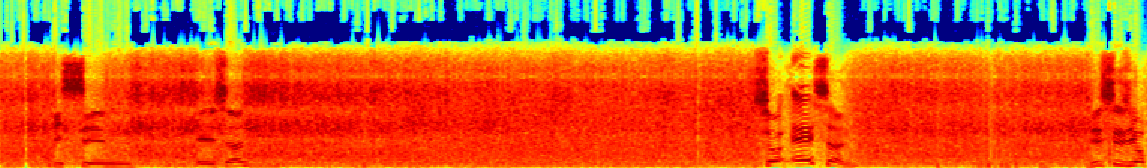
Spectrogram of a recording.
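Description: Sea waves wash and splash against rocks nearby.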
